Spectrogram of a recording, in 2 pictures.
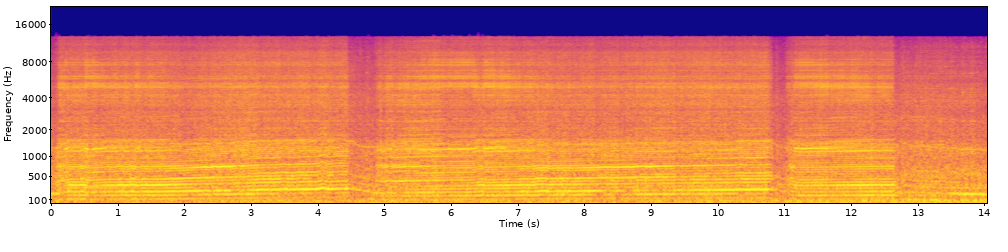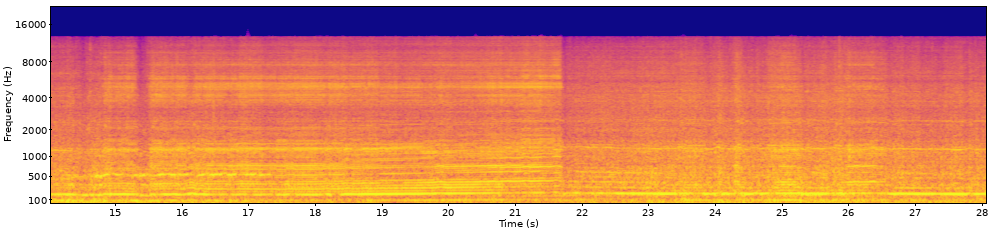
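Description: Classic Mini Cooper S four-cylinder A-series engine at full throttle, heard from inside the car. The pitch climbs and drops back with an upshift twice in the first eleven seconds, then holds high and fairly steady, with a short break about three-quarters of the way through.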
